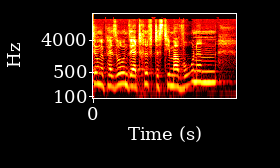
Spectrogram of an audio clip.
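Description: The intonation stays fairly even. Music plays in the background. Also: woman. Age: 20s. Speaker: political candidate. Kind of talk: interview.

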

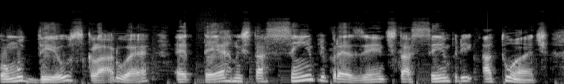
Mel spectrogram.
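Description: Bright and sharp in tone, a man's voice swings very widely in pitch, heard in a dry, close sound with no echo. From Goiás, Brazil. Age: 40s. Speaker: pastor. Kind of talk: podcast interview.

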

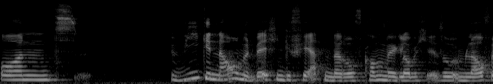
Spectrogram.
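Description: This is a normal speaking voice at a moderate pace. The intonation stays fairly even. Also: woman. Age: 30s. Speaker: sled dog sports enthusiast. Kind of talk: casual chat. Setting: physio practice, remote podcast.

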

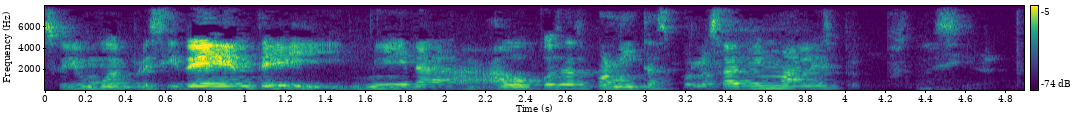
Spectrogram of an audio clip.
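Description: At a moderate pace, a woman of medium pitch speaks in a monotone, flat intonation. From Michoacán, Mexico. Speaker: graduate student. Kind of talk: casual chat.

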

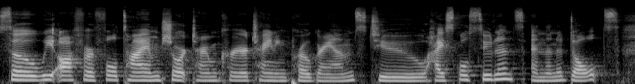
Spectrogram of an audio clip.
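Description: An unremarkable speaking voice with an American accent moves at a fairly slow pace with fairly even intonation and hardly any pauses. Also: woman, medium pitch for a woman. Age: 40s. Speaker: career training school staff. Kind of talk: casual interview.

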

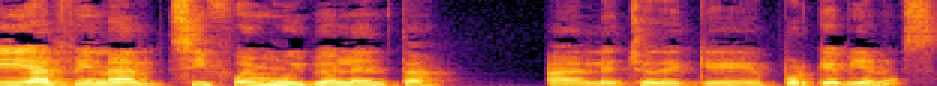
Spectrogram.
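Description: A normal speaking voice moves at a fairly slow pace with ordinary pitch variation, on a very clean recording with a silent background. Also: woman. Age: 20s. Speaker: psychologist. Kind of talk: panel discussion.

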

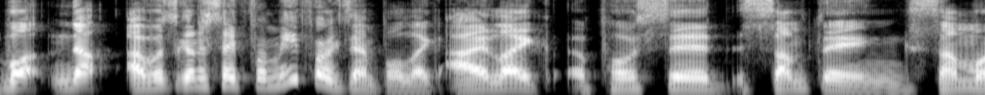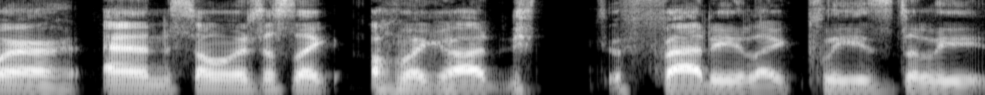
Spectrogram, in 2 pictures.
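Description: Over a quiet background, a man speaks at medium pitch and a moderate pace. He has a normal speaking voice with lively intonation. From Puerto Rican heritage, lived in New Jersey. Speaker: adult content creator. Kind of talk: casual chat. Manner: filler-heavy speech.

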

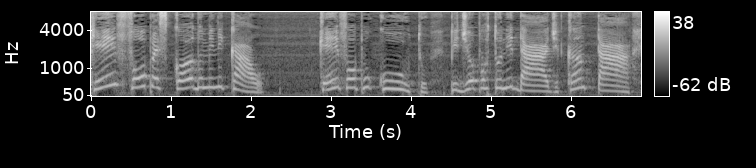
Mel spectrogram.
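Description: A woman speaks very slowly in a high voice, her pitch swinging very widely while her loudness stays very even. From Brasília, Brazil. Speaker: missionary preacher. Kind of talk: testimony. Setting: studio.

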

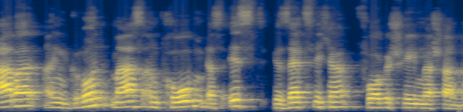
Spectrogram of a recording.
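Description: A man has a normal speaking voice, pitched fairly high. He speaks at a fairly slow pace with lively intonation. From East Frisia, Rheiderland. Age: 50s. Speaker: dairy farmer and YouTuber. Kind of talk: interview.

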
